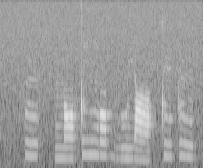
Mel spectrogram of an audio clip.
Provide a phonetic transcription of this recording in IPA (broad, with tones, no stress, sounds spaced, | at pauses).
p ʉ˦ | n ɔ˨ t̪ i˦ ŋ ɔ˦ bʱ u˨ j ɑ˨ | t y˨ t ʉ˨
